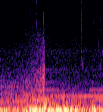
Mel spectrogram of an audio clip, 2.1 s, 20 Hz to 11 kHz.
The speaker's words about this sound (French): Le 26 juin 1914, à 6 heures du soir, les derniers habitants de Clipperton voient s'éloigner le Cleveland. Ce bateau était leur dernière chance d'échapper à la tragédie qui les attend.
